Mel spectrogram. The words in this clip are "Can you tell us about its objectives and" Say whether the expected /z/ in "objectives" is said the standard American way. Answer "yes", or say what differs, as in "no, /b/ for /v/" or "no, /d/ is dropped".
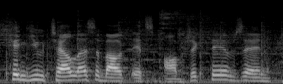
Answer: yes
